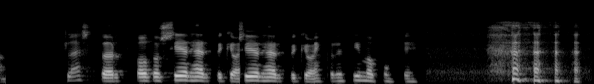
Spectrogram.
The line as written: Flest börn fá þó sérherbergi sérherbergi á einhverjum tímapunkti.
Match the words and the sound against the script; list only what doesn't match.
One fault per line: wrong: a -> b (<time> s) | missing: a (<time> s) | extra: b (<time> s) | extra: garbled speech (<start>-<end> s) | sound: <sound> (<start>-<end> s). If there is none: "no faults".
sound: laugh (4.9-5.8 s)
